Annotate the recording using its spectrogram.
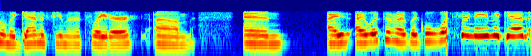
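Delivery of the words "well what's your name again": innocent question. Retold or imitated. Asks a famous producer his name.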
